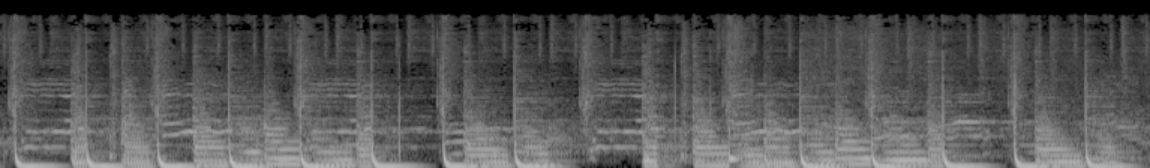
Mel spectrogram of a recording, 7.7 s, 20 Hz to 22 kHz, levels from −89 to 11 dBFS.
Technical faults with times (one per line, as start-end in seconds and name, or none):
2.66-2.68 loud pop
4.50-4.76 loud pop
6.77-6.79 loud pop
